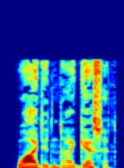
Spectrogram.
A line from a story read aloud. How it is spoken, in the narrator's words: he said quietly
